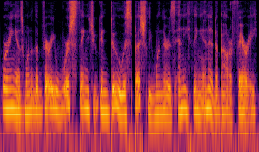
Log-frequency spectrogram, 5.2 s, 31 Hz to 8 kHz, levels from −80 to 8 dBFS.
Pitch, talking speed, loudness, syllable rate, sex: 130 Hz, 245 wpm, -16 LUFS, 6.2 syllables/s, male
